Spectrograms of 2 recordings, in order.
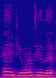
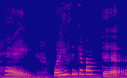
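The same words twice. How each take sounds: First: Said in the usual way. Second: High, tentative people-pleasing question; timid, hesitant asking. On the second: Retold or imitated. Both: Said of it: "you would say it like that".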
